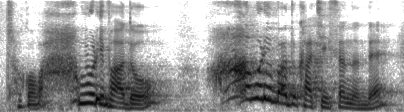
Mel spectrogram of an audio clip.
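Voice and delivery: drawn-out, pondering suspicion; suspicious onlooker. Retold or imitated. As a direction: stretch it out as if studying someone closely. Suspicious onlooker eyeing Peter. (의심스러운 듯 길게 끄는 말투)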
